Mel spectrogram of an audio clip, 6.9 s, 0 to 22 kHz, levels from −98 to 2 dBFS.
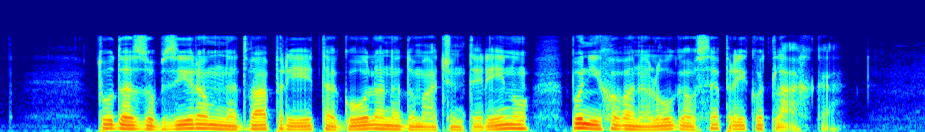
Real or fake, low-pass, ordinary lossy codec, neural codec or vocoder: real; 7.2 kHz; none; none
